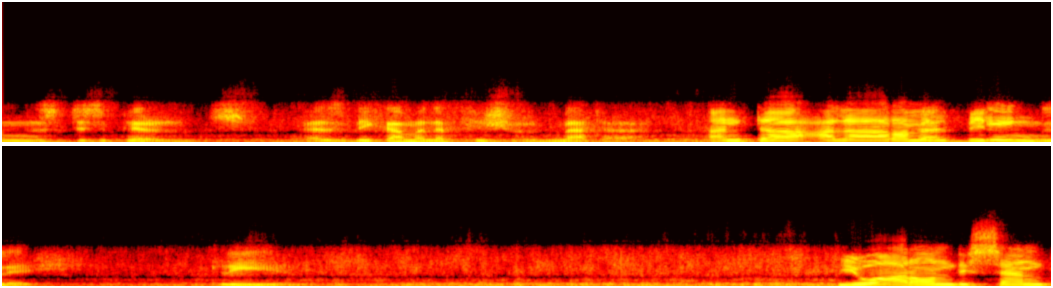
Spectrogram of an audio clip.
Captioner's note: speaking Native Language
